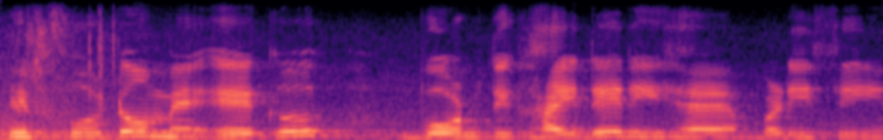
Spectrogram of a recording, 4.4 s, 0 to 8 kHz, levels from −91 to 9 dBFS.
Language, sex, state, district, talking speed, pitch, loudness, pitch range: Hindi, female, Haryana, Charkhi Dadri, 150 wpm, 230 Hz, -17 LUFS, 220-250 Hz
